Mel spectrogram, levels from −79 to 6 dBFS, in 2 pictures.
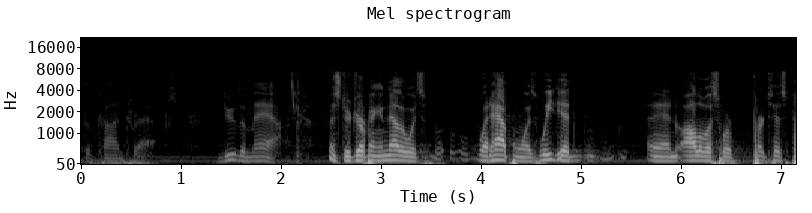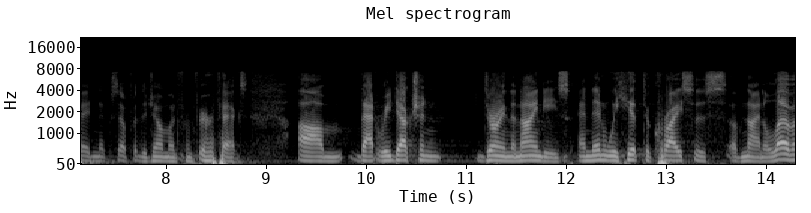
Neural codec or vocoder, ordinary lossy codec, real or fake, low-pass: none; MP3, 64 kbps; real; 7.2 kHz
